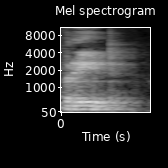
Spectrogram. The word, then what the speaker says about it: prate: इसका प्रोनाउंसिएशन है प्रेट।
